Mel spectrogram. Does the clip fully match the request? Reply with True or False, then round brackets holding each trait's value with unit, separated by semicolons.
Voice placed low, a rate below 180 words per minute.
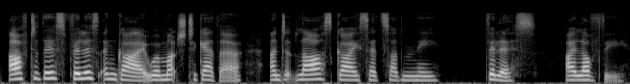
False (215 Hz; 170 wpm)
